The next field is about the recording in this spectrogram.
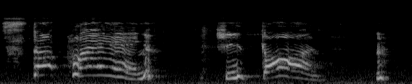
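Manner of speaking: high-pitched, full-lunged yelling at the top of lungs. Narrating a scene, a character turns to Boots, shouting at the top of their lungs. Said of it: "completely just shouts at the top of his lungs".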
